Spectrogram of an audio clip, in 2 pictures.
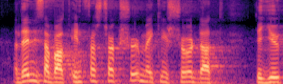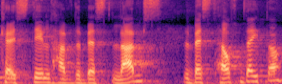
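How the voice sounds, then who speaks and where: With a Norwegian accent, a man speaks in a fairly high pitch and a bright, sharp tone. He keeps a moderate pace and ordinary pitch variation. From Norway. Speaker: health research charity executive. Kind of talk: panel discussion. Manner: repetitive stammering on small words.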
